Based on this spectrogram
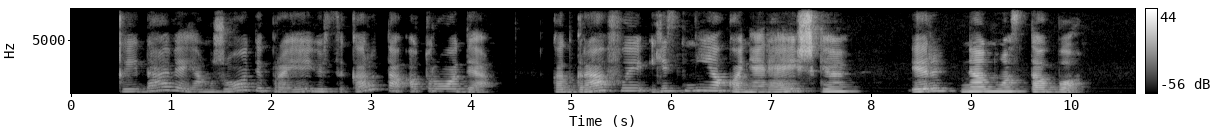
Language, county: Lithuanian, Šiauliai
